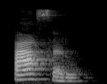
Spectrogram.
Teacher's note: a sílaba tônica ela se está posicionada na antepenúltima sílaba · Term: proparoxítona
